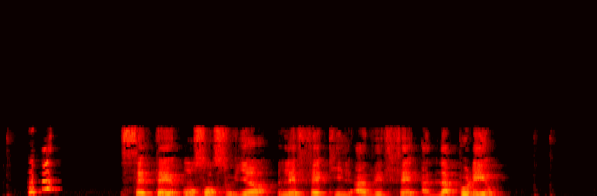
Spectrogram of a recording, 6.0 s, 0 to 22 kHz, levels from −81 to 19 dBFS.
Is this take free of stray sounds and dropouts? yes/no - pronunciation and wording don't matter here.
no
